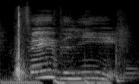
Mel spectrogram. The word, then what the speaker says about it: février: Febrero se dice muy parecido, février. Février. La B corta realmente se pronuncia V y no se pronuncia B.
